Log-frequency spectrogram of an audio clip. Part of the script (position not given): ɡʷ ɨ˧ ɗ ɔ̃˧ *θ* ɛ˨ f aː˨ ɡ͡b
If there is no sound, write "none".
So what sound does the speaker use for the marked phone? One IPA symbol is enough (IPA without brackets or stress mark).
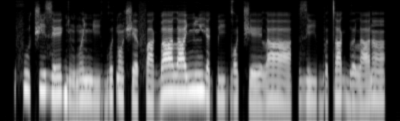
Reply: ʃ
